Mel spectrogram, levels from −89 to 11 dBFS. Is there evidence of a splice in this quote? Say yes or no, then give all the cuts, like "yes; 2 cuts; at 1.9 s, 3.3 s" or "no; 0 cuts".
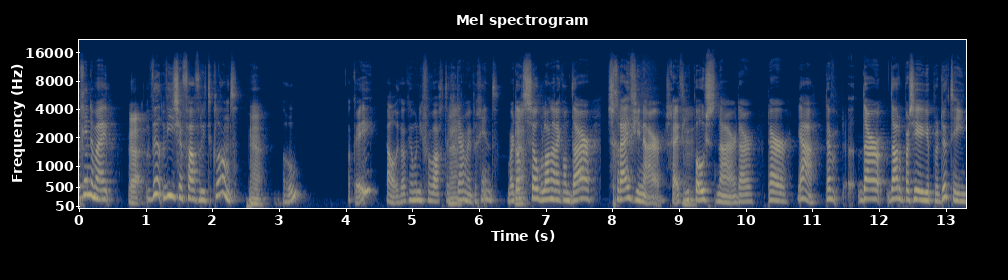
yes; 3 cuts; at 4.5 s, 7.8 s, 10.3 s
